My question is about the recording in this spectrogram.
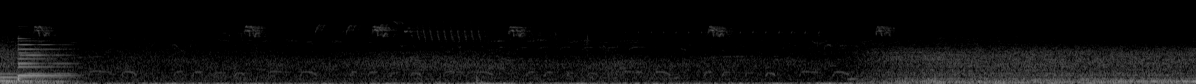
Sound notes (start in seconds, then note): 0.0 birds chirping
